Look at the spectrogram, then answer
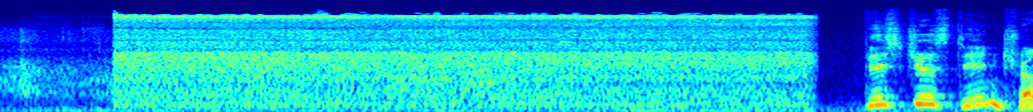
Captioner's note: tv static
